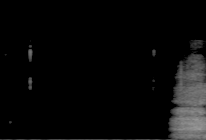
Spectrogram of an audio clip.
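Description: Near silence, then a short intake of breath near the end, just before speech.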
